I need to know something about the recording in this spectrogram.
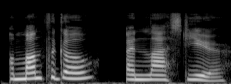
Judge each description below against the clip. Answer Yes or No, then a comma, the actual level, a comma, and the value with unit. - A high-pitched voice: Yes, high, 235 Hz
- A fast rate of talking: No, average, 155 wpm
